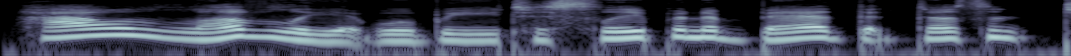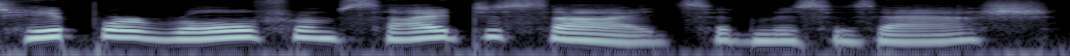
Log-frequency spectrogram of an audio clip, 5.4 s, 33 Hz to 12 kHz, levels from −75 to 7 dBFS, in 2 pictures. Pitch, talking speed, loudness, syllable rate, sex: 200 Hz, 245 wpm, -19 LUFS, 4.9 syllables/s, female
